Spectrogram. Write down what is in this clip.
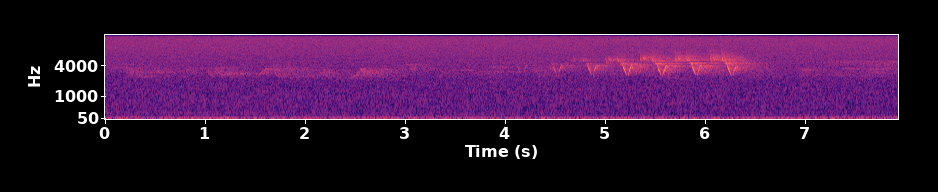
Scarlet Tanager, Ovenbird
